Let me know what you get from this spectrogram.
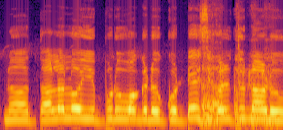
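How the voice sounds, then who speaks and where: Very high-pitched cartoon little-brother bear. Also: male voice, fairly even intonation, brisk, a little mellow. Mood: whiny. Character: eager, simple-minded younger-brother cartoon bear. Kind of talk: cartoon dub acting.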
